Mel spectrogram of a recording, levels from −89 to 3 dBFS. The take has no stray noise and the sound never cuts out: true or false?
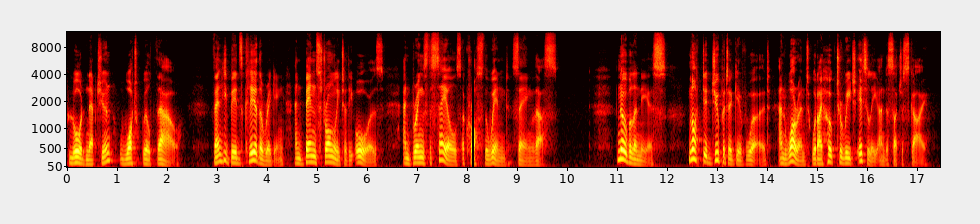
false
